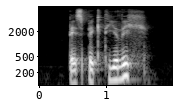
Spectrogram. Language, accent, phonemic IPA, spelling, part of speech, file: German, Austria, /despɛkˈtiːɐ̯lɪç/, despektierlich, adjective, De-at-despektierlich.ogg
- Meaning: disrespectful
